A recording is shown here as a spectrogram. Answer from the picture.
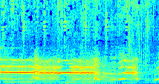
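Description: A long, high-pitched held call that holds one steady pitch and breaks off about one and a half seconds in, followed by a couple of short falling calls, over faint background music.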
